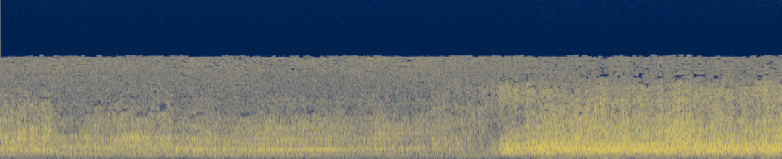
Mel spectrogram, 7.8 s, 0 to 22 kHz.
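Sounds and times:
airplane passing overhead at night over the port side of a ship: 0:00.0 - 0:07.8.

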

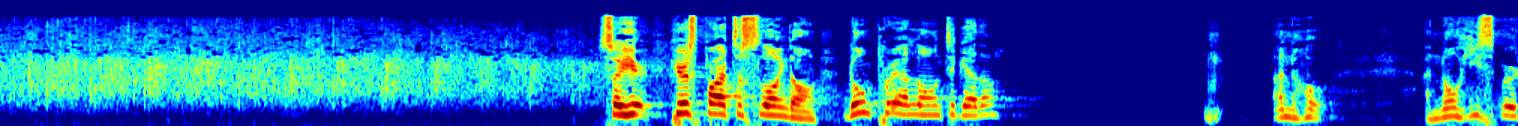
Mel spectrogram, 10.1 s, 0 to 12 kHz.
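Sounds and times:
crowd at a sermon applauding: 0:00.0 - 0:04.4
speech: 0:04.0 - 0:06.8, 0:08.0 - 0:08.9, 0:09.5 - 0:10.1.

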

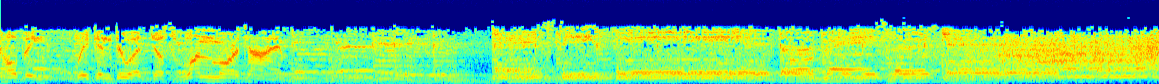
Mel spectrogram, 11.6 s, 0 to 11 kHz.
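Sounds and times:
speech: 0:00.1 - 0:03.6, 0:04.9 - 0:10.0
STP-sponsored race car engine revving with gear shifts: 0:10.0 - 0:11.5.

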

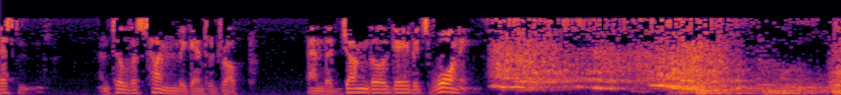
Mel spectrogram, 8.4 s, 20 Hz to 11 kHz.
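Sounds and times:
speech: 0:00.0 - 0:07.1
lion roaring: 0:04.9 - 0:08.3.

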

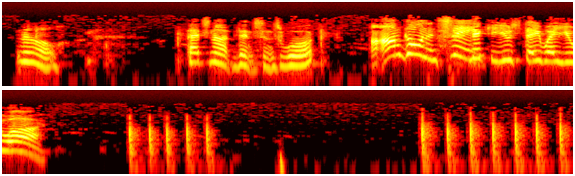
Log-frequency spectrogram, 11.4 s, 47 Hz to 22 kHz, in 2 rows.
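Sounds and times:
speech: 0:00.2 - 0:00.7, 0:01.9 - 0:06.2
police knocking firmly on a door: 0:07.0 - 0:08.0, 0:09.9 - 0:11.4.

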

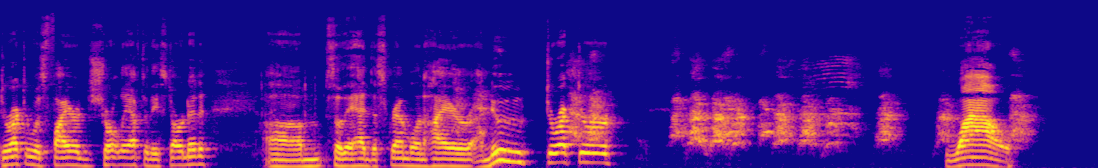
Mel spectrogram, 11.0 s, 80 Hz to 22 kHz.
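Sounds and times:
speech: 0:00.0 - 0:06.9, 0:09.4 - 0:10.3
two dogs barking in yelping barks: 0:04.7 - 0:10.5.

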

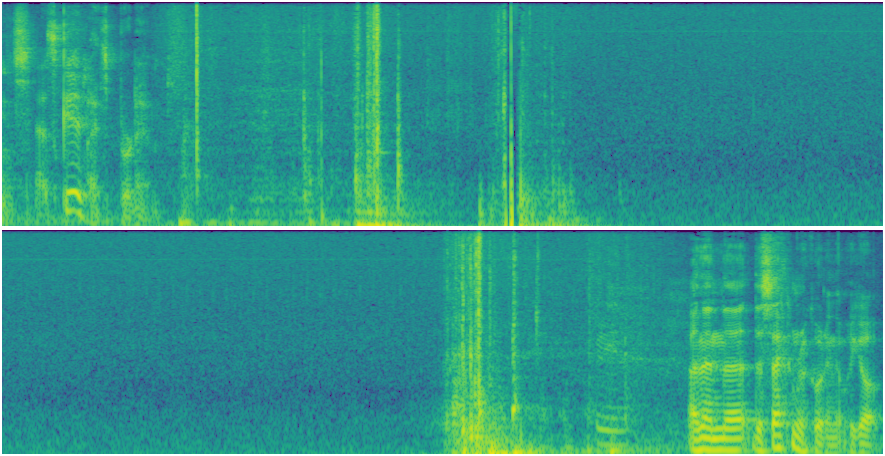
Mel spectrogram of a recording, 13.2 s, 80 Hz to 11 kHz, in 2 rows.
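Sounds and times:
speech: 0:00.0 - 0:01.6, 0:11.8 - 0:13.2
fridge door shutting with a clunk: 0:01.2 - 0:04.8, 0:09.8 - 0:11.5
handling noise: 0:01.2 - 0:06.9, 0:09.5 - 0:11.6
camera flash recharging hum: 0:01.2 - 0:11.7.

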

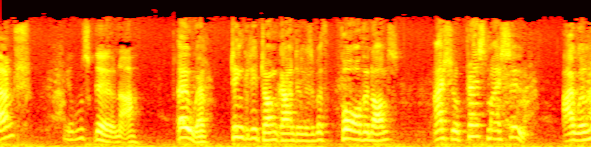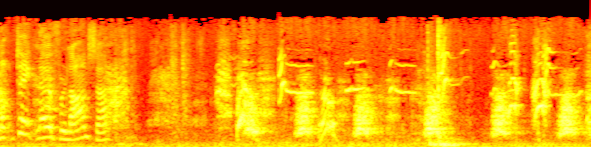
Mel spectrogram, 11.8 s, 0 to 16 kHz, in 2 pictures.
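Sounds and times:
speech: 0:00.0 - 0:07.4, 0:08.1 - 0:10.3
dogs barking in sharp yapping bursts: 0:04.9 - 0:11.8.

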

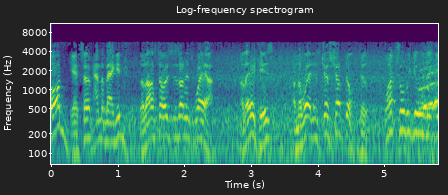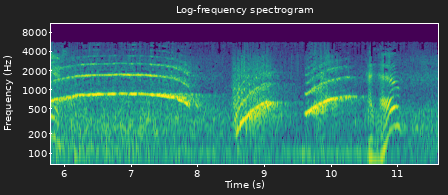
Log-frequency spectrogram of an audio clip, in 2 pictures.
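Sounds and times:
speech: 0:00.0 - 0:06.2, 0:10.6 - 0:11.2
ship's siren sounded as a signal: 0:05.0 - 0:11.2
ship's siren rising whoops: 0:05.6 - 0:10.4.

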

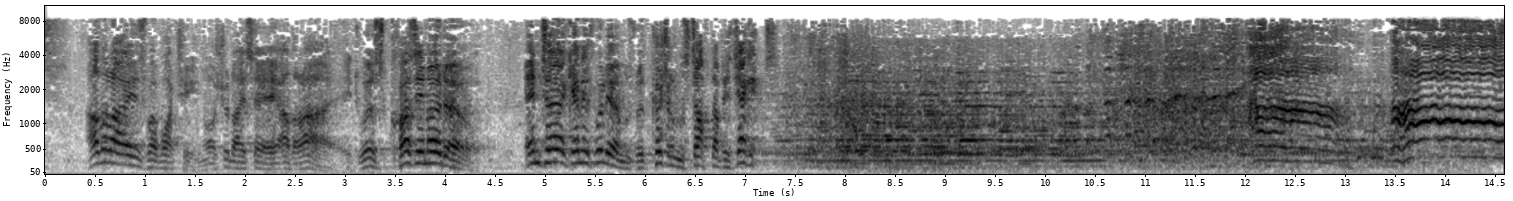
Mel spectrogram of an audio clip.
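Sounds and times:
speech: 0:00.4 - 0:09.0
church bells ringing: 0:06.9 - 0:14.5
people laughing: 0:10.2 - 0:14.5.

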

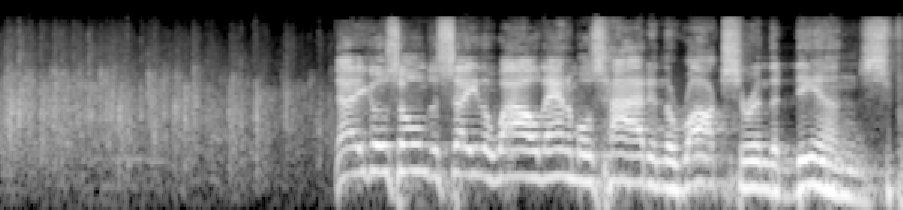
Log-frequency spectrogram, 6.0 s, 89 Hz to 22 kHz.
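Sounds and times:
audience clapping hands: 0:00.0 - 0:02.6
speech: 0:02.2 - 0:06.0.

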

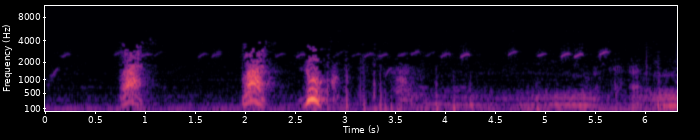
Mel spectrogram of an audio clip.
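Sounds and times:
low steady hum: 0:00.0 - 0:06.3
dog barking: 0:00.8 - 0:01.2, 0:02.0 - 0:03.9.

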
